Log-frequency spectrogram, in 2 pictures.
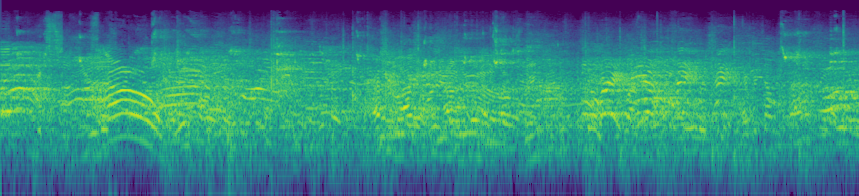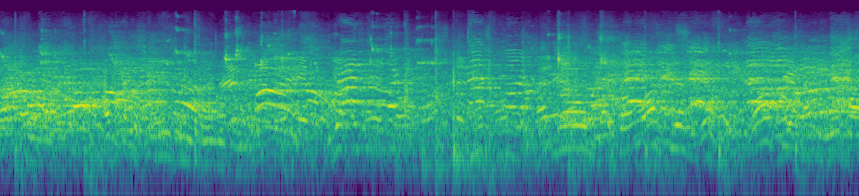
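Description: Basketball being dribbled on a hardwood gym floor, with sharp bounces, over steady crowd chatter in a large gymnasium.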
